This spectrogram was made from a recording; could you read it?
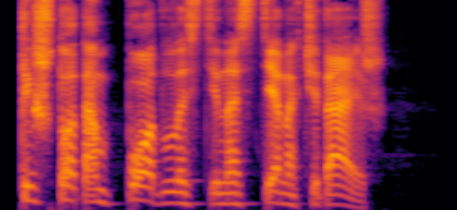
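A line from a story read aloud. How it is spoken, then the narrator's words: Shouted. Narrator (Russian): крикнула на меня матушка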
